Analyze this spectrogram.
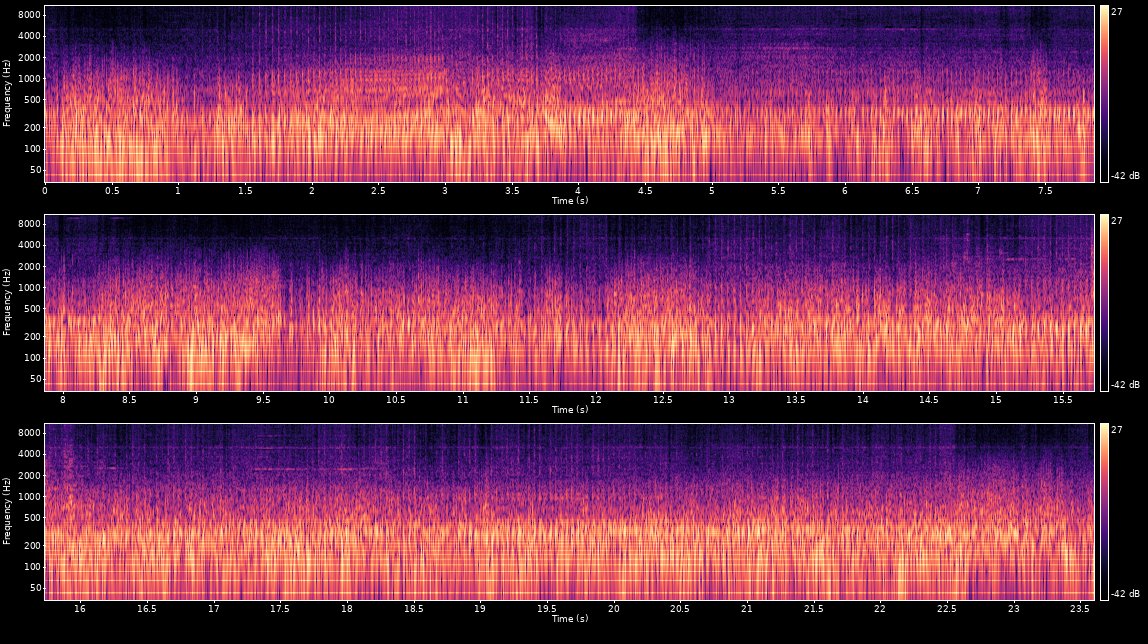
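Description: Wind buffets loudly against a helmet.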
